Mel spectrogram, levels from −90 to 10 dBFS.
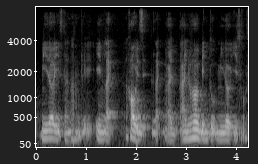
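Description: At 0.71 to 0.74 s, and again briefly at 2.00 s, there's concealed Bluetooth headset packet loss. Packets went missing on the mSBC headset link, and the receiver papered over the gaps by repeating a matching slice of recent waveform. The longer gap fits about 30 ms of loss and leaves a short buzzy patch with a slight warble as the speech resumes, while the 2.00 s one is shorter, about 15 ms.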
